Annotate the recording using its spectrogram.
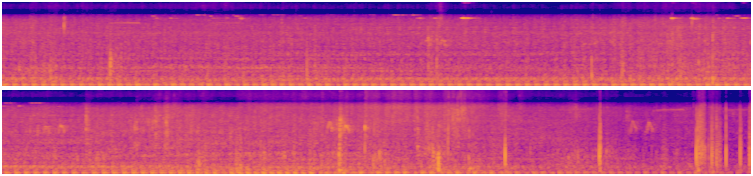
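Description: Motorcycle engine running steadily at low speed, with a few sharp knocks and rattles late on as the bike goes over loose stones; the engine gets a little quieter near the end.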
